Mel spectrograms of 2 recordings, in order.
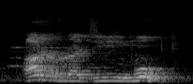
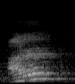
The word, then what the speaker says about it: Ar-Rajimu: When there is a Ra and a Lam together, a Lam is before the Ra, then the sound of Lam is killed. But Ra is pronounced twice.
